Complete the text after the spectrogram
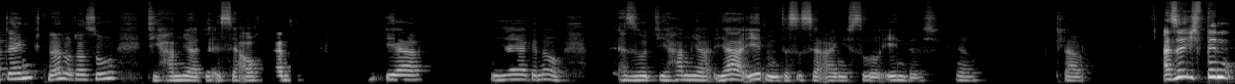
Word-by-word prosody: denkt, 270 +5 0
ne? 250 +4 +1
Oder 230 -1 -2
so. 250 +5 -1 0.3
Die 185 -1 -5
haben 190 +1 +1
ja 185 -2 +1
da 185 - -4
ist 195 0 -1
ja 185 - -4
auch 185 0 -3
ganz 200 0 +1 0.9
ja, 220 -1 0 0.7
ja, 205 +2 -3
ja, 225 - -2
genau. 220 -3 -6 0.6
Also 195 0 +1
die 190 0 -5
haben 210 0 -2
ja 195 -2 -1
ja, 215 +3 +2
eben, 200 -8 +1
das 185 -1 -1
ist 200 0 0
ja 185 - -3
eigentlich 180 0 -5
so 180 -2 -3
ähnlich. 185 -4 -4
Ja. 185 -2 -9 0.8
Klar. 175 -1 -8 0.7
Also 260 +9 +9
ich 340 -1 +5
bin 345 -1 +10
200 Hz, 160 wpm, -24 LUFS, 185-230 Hz, 0.9 s, bin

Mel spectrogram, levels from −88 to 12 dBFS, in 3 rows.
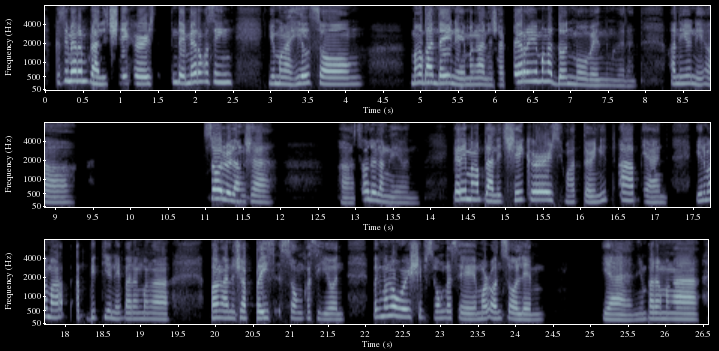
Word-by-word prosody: Kasi 285 +5 -3
meron 345 -2 +6
Planet 235 -2 +4
Shakers 250 -1 +5 0.2
hindi 300 -2 +1
meron 310 +3 +3
kasing 300 -2 -2 0.5
yung 255 0 -2
mga 235 - +1
Hill 260 +4 +2
Song. 230 -2 +1 0.7
Mga 270 +3 +1
banda 285 -2 +5
yun 270 -2 +4
eh, 215 - 0
mga 225 +1 -2
ano 205 - -9
siya, 205 +1 -3
pero 320 +3 +4
yung 335 0 0
mga 335 -3 +1
Don 245 0 -1
Moen 200 -3 -4
mga 185 -2 -15
ganun, 170 -1 -20 0.4
ano 245 +1 -4
yun 260 +1 -2
eh, 215 - -5
ah 195 -2 -5 1.7
Solo 320 -4 +5
lang 225 -4 +2
siya, 200 -4 -2 0.9
ah, 175 -1 -7
solo 280 -1 -1
lang 225 -4 -3
ngayon. 185 -3 -13 0.5
Pero 290 +2 +3
'yong 295 - +2
mga 285 0 +1
Planet 225 -2 +2
Shakers, 280 -1 +2
mga 205 -1 -9
Turn 205 -1 -3
It 270 +3 -11 0.2
Up 260 -1 +1
'yan, 195 -2 -6 0.4
'yon 245 +3 -6
naman 285 -3 -1
mga 250 - -1 0.2
upbeat 235 +2 -10
'yon 220 -4 -5
parang 210 -1 -6
mga 200 -1 -2 0.5
pang 240 +1 +4
ano, 235 -1 0
siya 235 0 +2
praise 235 0 +2
song 220 - -1
kasi 225 -2 -5
'yon. 195 -1 -5 0.3
'Pag 265 +2 -5
mga 315 +2 +1
worship 275 -2 +2
song 235 0 -3
kasi 200 -4 -2
more 215 +4 -1
on 225 0 -1
solemn. 190 -4 -1 0.8
Yan, 185 -3 -2
yung 195 - -13
parang 210 0 0
mga 200 -2 +2
230 Hz, 165 wpm, -23 LUFS, 205-270 Hz, 1.7 s, meron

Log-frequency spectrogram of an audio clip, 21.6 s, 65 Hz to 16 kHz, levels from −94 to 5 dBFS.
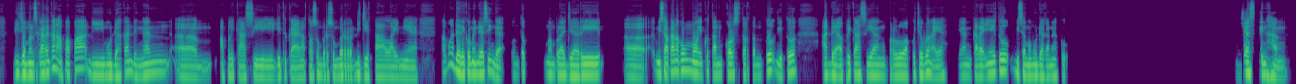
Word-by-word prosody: di 135 +1 -4
zaman 130 -1 +4
sekarang 135 +2 +2
kan 195 - +2
apa-apa 175 +9 +1
dimudahkan 120 0 0
dengan, 130 +5 -1
mmm, 105 - -5
aplikasi 105 -2 -2
gitu 115 - -1
kan 100 0 0
atau 105 +2 -4
sumber-sumber 115 -1 0
digital 110 -3 -1
lainnya. 100 -1 -2 0.4
Kamu 240 -4 -3
ada 155 - +7
rekomendasi 130 +2 +4
nggak 105 -4 0 0.2
untuk 125 0 -5 0.3
mempelajari, 120 0 +3 0.4
eee, 110 -2 -1 0.2
misalkan 135 +2 +5
aku 160 +1 +3
mau 140 -4 +3
ikutan 125 0 -2
course 125 0 +2
tertentu 120 +5 -1
gitu 135 +5 +1 0.4
ada 120 0 +1
aplikasi 125 -1 0
yang 120 -1 -1
perlu 120 -1 +2
aku 120 +2 -4
coba 125 0 +2
nggak - - -2
ya 115 - -4 0.2
yang 120 0 -5
kayanya 115 +4 +2
itu 155 +2 +4
bisa 130 -5 0
memudahkan 115 -1 +1
aku? - - -10 2.8
Justin 135 +1 +2
Hunk. 110 0 -2
120 Hz, 125 wpm, -24 LUFS, 115-130 Hz, 2.8 s, ada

